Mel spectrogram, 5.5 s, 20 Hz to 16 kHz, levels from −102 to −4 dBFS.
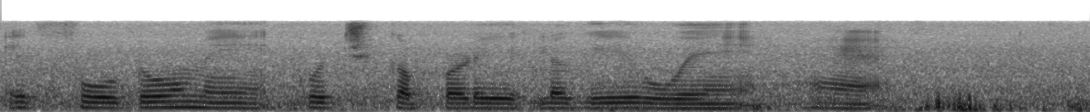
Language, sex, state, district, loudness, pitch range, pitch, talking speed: Hindi, female, Madhya Pradesh, Dhar, -18 LUFS, 150-170 Hz, 160 Hz, 90 wpm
